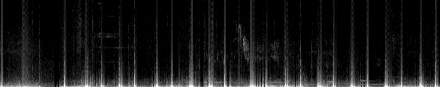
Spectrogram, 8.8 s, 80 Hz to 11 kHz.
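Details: Own heartbeat recorded for ASMR heartbeat-and-breathing sleep content: repeated low thumping normal heartbeats around 88 a minute, somewhat uneven in spacing, with faint background sounds.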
